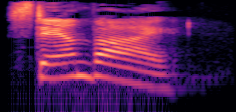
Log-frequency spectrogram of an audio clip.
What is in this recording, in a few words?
A female news anchor says, "Stand By"; Talking Sound Effects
